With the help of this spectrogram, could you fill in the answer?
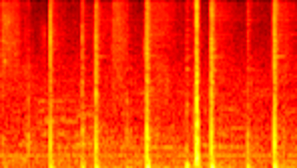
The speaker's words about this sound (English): That's the sound of children playing dodgeball backstage right before the curtain came up.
